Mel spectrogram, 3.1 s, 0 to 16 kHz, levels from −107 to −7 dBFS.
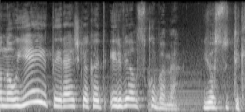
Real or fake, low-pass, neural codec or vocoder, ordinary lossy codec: real; 14.4 kHz; none; AAC, 96 kbps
